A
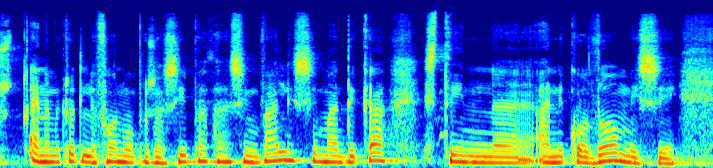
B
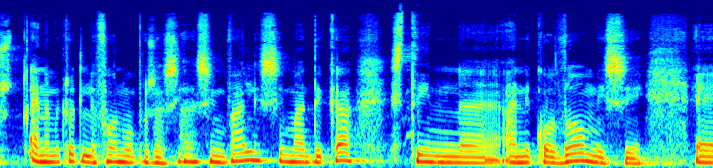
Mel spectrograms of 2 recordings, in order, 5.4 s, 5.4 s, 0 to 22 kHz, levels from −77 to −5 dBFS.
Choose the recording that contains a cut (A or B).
B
